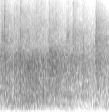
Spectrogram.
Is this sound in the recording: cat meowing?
no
